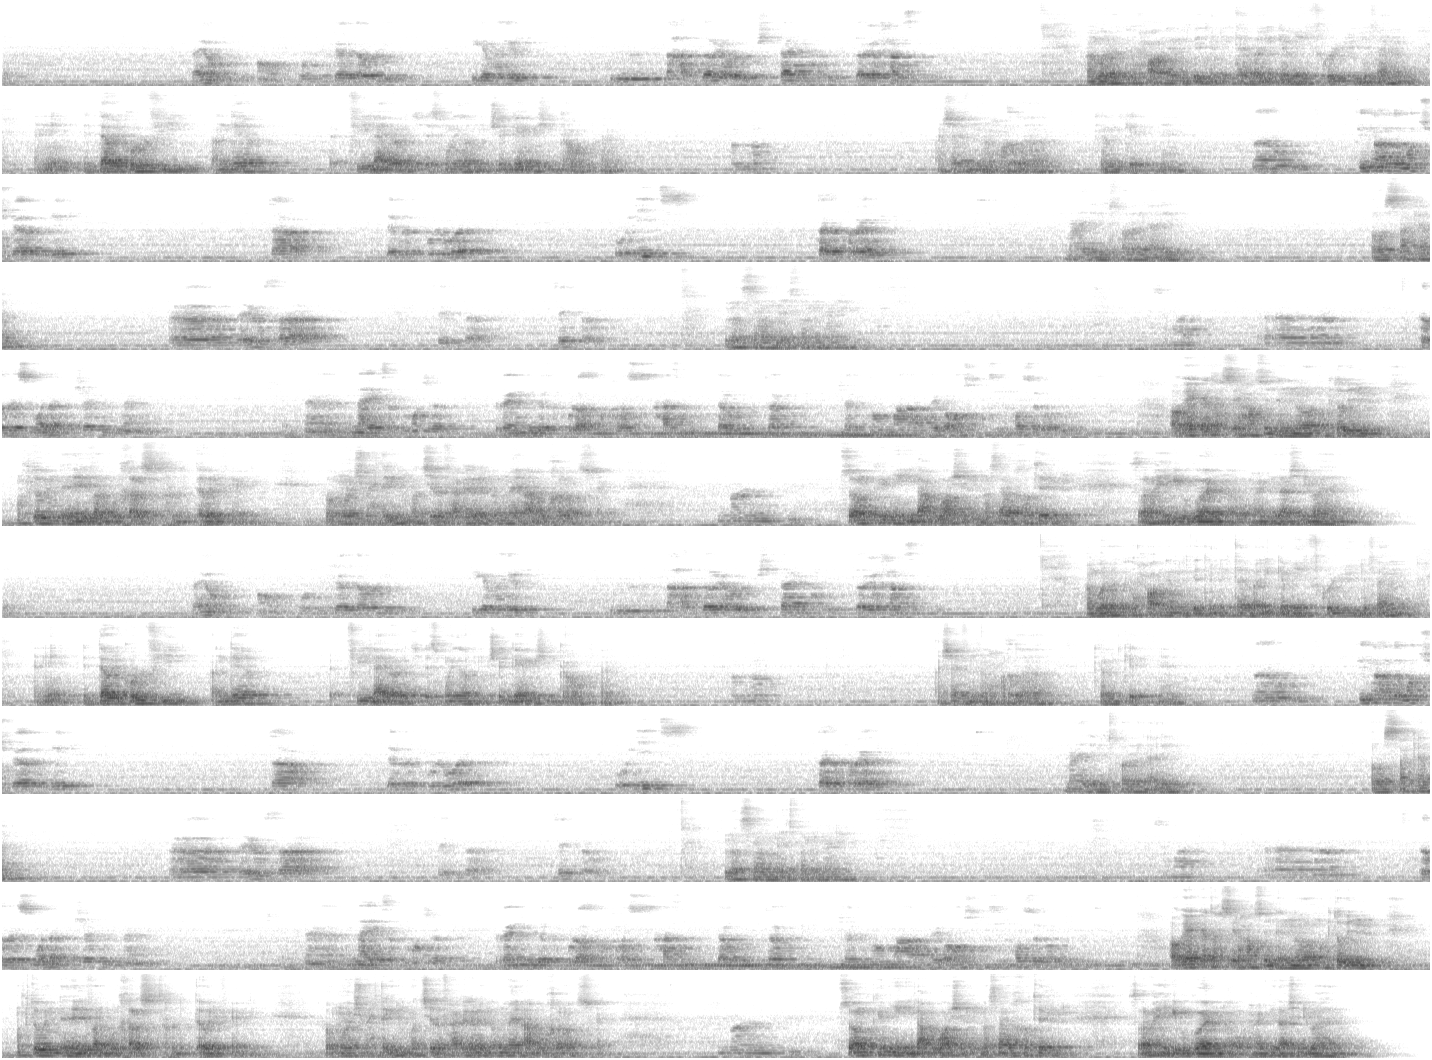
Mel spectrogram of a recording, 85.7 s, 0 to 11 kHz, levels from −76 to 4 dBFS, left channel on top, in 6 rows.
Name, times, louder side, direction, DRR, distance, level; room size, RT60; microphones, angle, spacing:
voice 1, 1.9-4.0 4.7-5.3 6.1-9.4 21.6-21.9 24.3-24.5 26.8-27.3 27.8-29.3 31.2-31.7 32.4-33.5 34.7-35.4 36.7-37.4 44.5-46.1 47.2-47.7 48.4-48.8 54.4-54.8 55.5-56.2 57.0-58.7 60.1-61.5 62.1-64.9 65.5-67.8 75.1-75.4 78.6-79.4, left 1 dB, 15° left, -4 dB, 0.3 m, -36 dB
voice 2, 10.8-14.0 14.7-14.8 15.1-16.1 16.4-16.8 17.8-18.3 18.7-19.0 19.3-20.4 23.6-24.7 25.3-26.0 39.2-40.3 42.3-42.9 50.1-51.3 63.5-65.9 68.8-70.8 71.7-73.6 74.6-77.1 79.9-81.5 81.8-82.0 82.8-84.8, right 1 dB, 50° right, -2 dB, 0.5 m, -30 dB
2.8 x 2.1 x 2.4 m, 1.0 s
head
